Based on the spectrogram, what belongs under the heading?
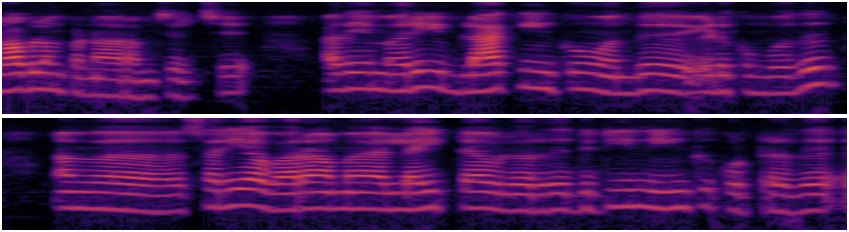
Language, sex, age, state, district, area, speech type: Tamil, female, 30-45, Tamil Nadu, Tiruchirappalli, rural, spontaneous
